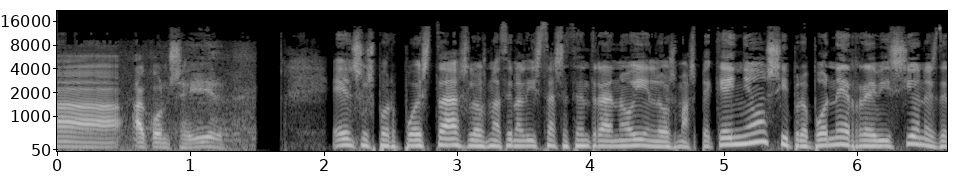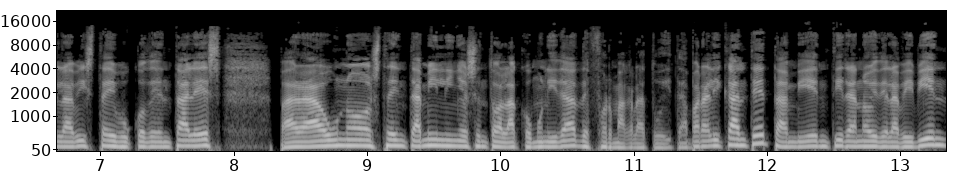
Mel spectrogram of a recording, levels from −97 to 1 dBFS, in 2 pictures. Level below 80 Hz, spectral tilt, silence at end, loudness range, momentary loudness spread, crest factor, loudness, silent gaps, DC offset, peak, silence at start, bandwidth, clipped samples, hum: -52 dBFS; -5 dB/octave; 0 s; 2 LU; 7 LU; 16 dB; -27 LUFS; 1.59-1.66 s; under 0.1%; -10 dBFS; 0 s; 14 kHz; under 0.1%; none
